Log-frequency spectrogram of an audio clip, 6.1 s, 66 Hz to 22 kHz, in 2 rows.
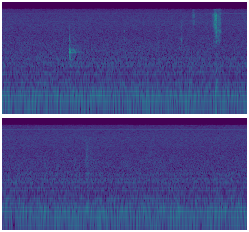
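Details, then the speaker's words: Original 52" NuTone Decorator ceiling fan, about 10 ft up on a 2–3 ft downrod, switched on wall control, believed on low in reverse: soft, steady low hum with no ticks, wobble or scraping; running smoothly. "so I will turn it on now I think it's on low on reverse but here we go"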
